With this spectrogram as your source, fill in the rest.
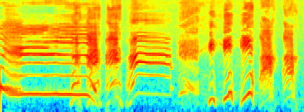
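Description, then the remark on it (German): A person imitates a moose call: two drawn-out, nasal, wavering wails followed by a quick string of short rising-and-falling yelps that trail off like giggling. “welches Geräusch macht ein Elch?”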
